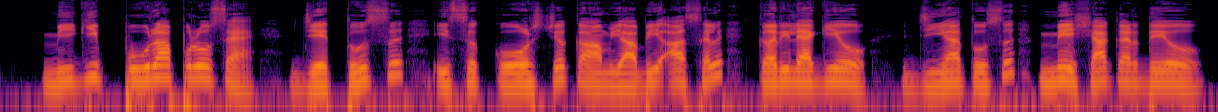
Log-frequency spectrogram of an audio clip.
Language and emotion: Dogri, happy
